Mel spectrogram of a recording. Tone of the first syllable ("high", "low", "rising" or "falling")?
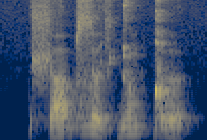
rising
